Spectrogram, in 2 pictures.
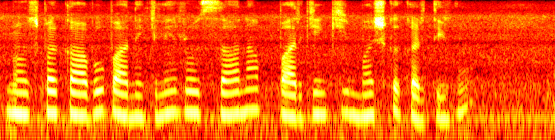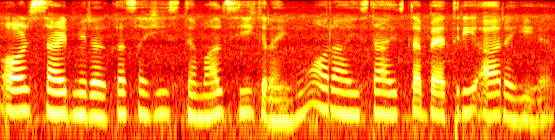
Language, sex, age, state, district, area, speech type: Urdu, female, 18-30, Delhi, North East Delhi, urban, spontaneous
